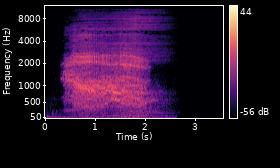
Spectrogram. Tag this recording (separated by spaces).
groggy Monster short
